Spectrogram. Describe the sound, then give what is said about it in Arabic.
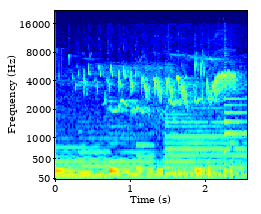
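Small birds chirp and tweet in quick, overlapping bursts, a busy flutter of high calls layered over a steady low tonal hum in the background. “ليه بقى صوت العصافير وانا صغيره جدا اكتشفت بسبب ان احنا كنا ساكنين في بيت فيه شجر كتير في الشارع يعني الشجر كتير آه، وكنا بنصحى بدري عشان نروح المدرسه لقيت اكتشفت حاجه انا كنت معتبرها كشف علمي العصافير بتبتدي تزقزق بدري شويه”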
